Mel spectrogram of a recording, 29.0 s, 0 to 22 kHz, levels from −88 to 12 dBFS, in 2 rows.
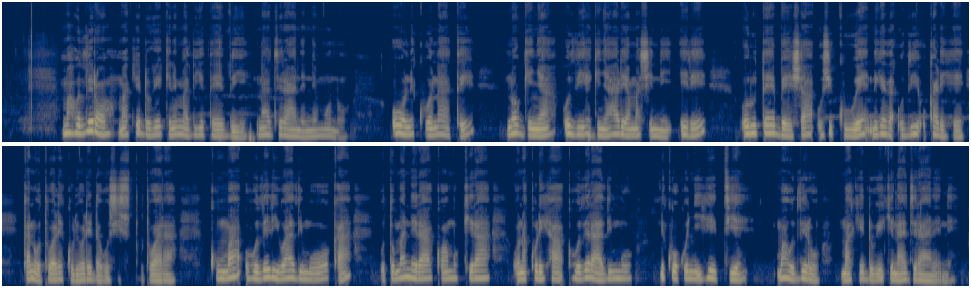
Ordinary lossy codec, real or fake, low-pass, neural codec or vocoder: none; real; none; none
